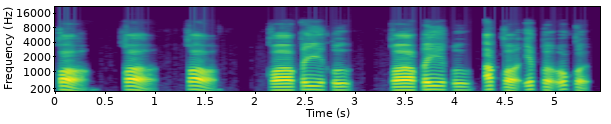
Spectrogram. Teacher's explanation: একদম জিহ্বার গোড়া, একদম জিহ্বার গোড়া উপরের তালুর সাথে লেগে যাবে। জিহ্বার গোড়া তার বরাবর উপরে, উপরে বলতে এই যে পাশের যে তালু রয়েছে আমাদের সীমানা, এই সীমানার সাথে লেগে যাবে। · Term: কফ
